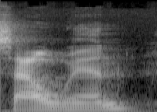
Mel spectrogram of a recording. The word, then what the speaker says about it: Samhain: Some call it Samhain, again pronounced Samhain, but spelled like Samhain.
